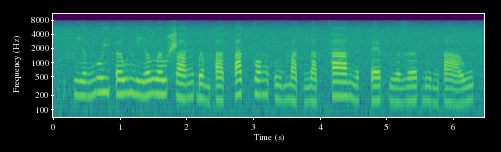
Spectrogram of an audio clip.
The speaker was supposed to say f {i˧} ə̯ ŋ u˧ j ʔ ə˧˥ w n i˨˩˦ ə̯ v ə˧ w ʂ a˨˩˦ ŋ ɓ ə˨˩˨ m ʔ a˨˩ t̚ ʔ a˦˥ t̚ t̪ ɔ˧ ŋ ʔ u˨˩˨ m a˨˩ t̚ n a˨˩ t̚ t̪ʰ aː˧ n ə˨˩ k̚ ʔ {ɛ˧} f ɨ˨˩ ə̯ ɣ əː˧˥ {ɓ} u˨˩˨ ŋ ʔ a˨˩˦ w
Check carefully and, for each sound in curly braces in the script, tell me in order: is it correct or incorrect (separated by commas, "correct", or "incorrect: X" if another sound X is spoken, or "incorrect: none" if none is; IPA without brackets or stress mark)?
incorrect: i˨˩, correct, correct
